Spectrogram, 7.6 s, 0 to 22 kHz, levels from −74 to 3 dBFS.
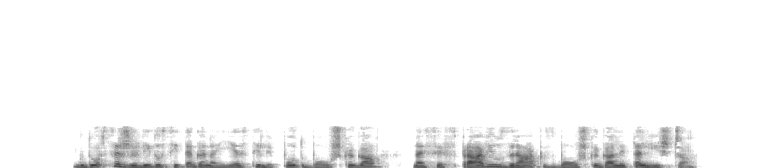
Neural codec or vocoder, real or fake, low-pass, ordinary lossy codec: vocoder, 44.1 kHz, 80 mel bands, Vocos; fake; 5.4 kHz; MP3, 24 kbps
